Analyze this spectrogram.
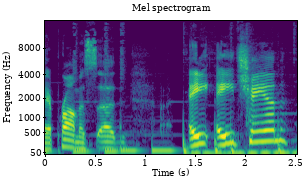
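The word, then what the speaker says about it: Achane: correctly I promise uh a Chan is how you say his name a chain something like that uh looked great as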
